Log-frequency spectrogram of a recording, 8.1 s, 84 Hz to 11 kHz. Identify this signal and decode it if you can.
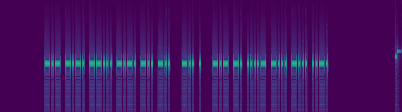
Morse code, heard as a keyed tone, about 35 wpm, 700 Hz. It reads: KC7CDD DE KN4BBF
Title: USA Callsign DE Callsign - 6 Characters - 35wpm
